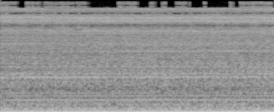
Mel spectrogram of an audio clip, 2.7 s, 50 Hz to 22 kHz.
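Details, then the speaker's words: 2002 Acura RSX Type S with K20 engine, 10–15 seconds after a cold start: smooth, steady idle held at about 1500 rpm, a little higher than normal, with no misses or hunting yet. "You know, you got the typical high idle, maybe even high, a little bit higher than normal perhaps, but you got about 1500 RPM."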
